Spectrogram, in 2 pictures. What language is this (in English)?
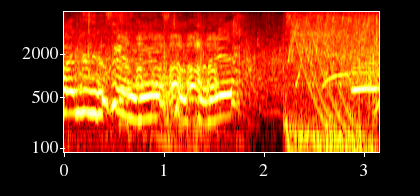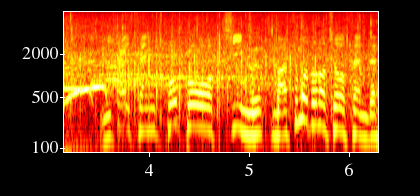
Japanese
